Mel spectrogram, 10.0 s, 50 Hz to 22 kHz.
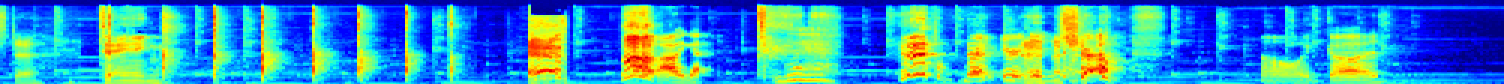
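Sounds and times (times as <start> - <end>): person clapping slowly: 0.7 - 3.2.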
